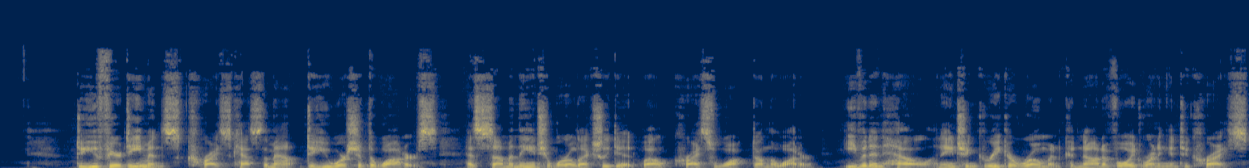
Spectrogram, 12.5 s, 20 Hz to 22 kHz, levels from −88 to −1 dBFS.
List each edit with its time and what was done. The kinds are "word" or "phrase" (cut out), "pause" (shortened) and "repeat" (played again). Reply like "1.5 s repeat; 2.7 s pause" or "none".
8.2 s pause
